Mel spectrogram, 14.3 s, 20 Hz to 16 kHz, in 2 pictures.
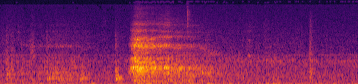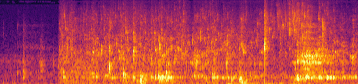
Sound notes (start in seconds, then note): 8.4 water splashing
